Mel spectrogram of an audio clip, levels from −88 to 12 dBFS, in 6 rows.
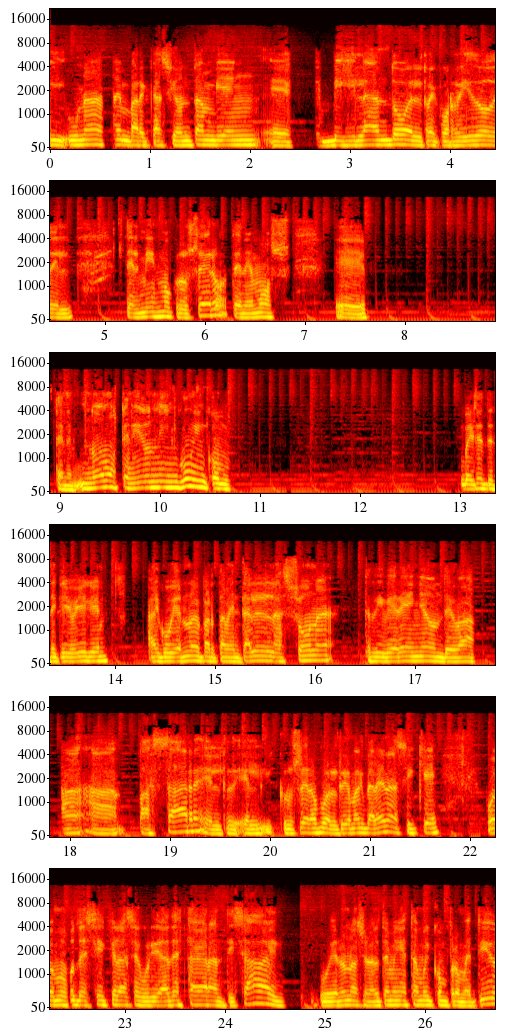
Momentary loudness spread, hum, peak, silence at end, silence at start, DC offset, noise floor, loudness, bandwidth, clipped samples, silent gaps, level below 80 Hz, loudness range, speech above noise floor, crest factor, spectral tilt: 8 LU; none; -4 dBFS; 0 s; 0 s; under 0.1%; -40 dBFS; -17 LUFS; 13.5 kHz; under 0.1%; none; -46 dBFS; 3 LU; 23 dB; 14 dB; -5 dB/octave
